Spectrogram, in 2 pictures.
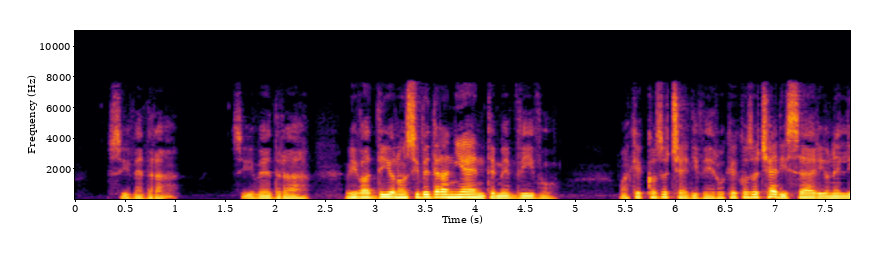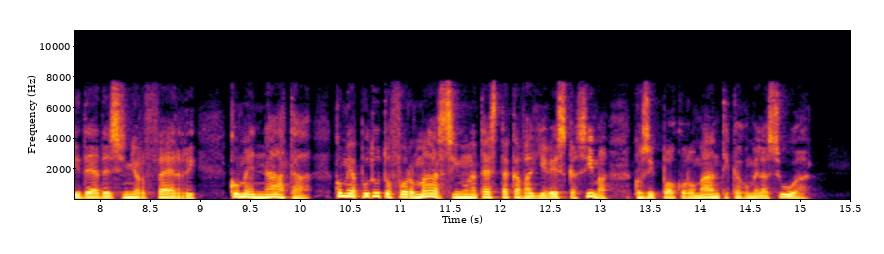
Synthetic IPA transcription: sived̪ɾa | sived̪ɾa | viːvoad̪ːiːononsived̪ɾanːjɛnt̪emevːiːvo | makːekːɔːzat͡ʃɛd̪iveːɾok̟ekːɔːzat͡ʃɛd̪isɛɾjonelːid̪ɛːad̪elsiɲːorfɛrːi | komeɛnːaːt̪a | komeapːot̪uːt̪oformarsiːnunat̪ɛst̪akavaʎjeɾeskasimakːozipːɔːkoɾomant̪ikakomelasuːa

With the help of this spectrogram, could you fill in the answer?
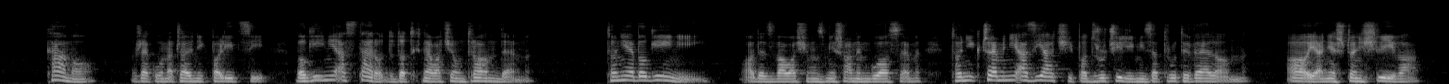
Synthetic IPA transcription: kamɔ | ʐɛkwnat͡ʂɛlɲik̚pɔlʲit̪sʲjḭ | bɔɡʲiɲiʔast̪aɾɔd̪ːɔt̪knɛwat͡ɕɛ̃w̃t̪ɾɔnd̪ɛ̰m | t̪ɔɲɛbɔɡʲiɲḭ | ɔ̰d̪ɛzvawaɕɛw̃zmʲjɛʂanɘmɡwɔsɛ̰m | t̪ɔɲikt͡ʂɛmɲiʔazʲjat͡ɕipɔd̪ʐut͡ɕilʲimʲizat̪ɾut̪ɘvɛlɔ̰n | ɔja̰ɲɛʂt͡ʂɛ̃w̃ɕlʲiva

